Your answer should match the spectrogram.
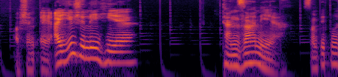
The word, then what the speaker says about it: Tanzania: what is it called what you have is primary secondary stress on the first syllable and then we have this so that is Tanzania tan Ania with a stress on the third syllable Tanzania not Tanzania or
